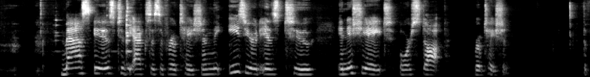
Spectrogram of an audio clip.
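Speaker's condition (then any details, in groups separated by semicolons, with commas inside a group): No condition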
